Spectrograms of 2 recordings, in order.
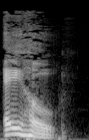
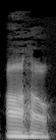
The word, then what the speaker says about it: Aho: Sebastian Aho. – Yeah. – That's not correct? – It is not. – That's not the proper pronunciation? – No, it is Sebastian. Aho. Ah. That's how it's pronounced.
